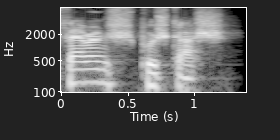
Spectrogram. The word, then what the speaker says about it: Ferenc Puskás: I asked the lady it's fench push cash so if we sound like Steve McLaren then that's the fault of the Hungarian language Sean conry frch yes yes a fench push cash so this is very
